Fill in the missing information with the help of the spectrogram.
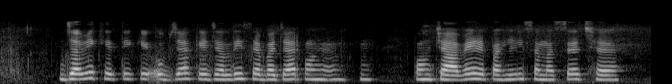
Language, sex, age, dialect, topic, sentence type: Maithili, female, 18-24, Bajjika, agriculture, statement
